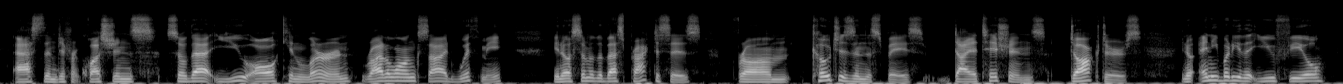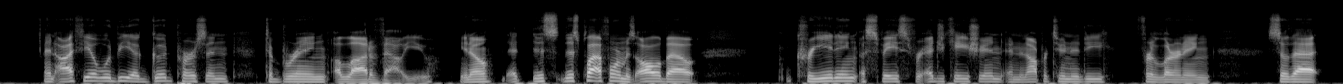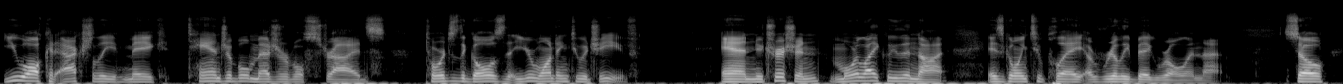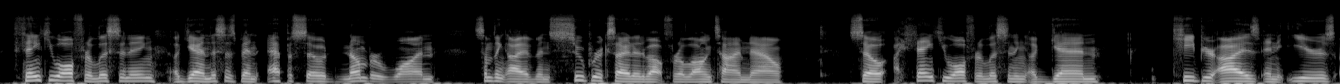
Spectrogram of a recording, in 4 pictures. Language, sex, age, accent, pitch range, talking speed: English, male, 20-39, American, 120-145 Hz, 155 wpm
